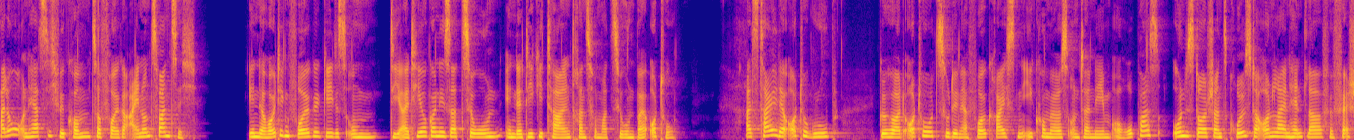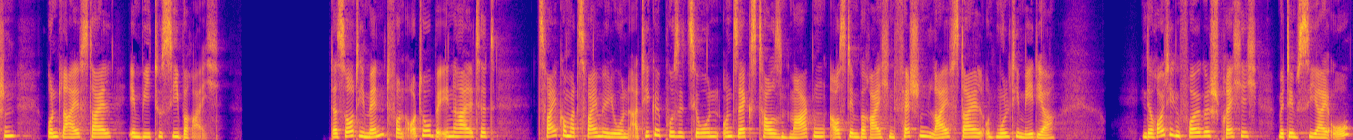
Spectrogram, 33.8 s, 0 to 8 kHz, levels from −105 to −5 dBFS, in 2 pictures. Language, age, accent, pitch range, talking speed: German, 30-49, German, 195-230 Hz, 130 wpm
